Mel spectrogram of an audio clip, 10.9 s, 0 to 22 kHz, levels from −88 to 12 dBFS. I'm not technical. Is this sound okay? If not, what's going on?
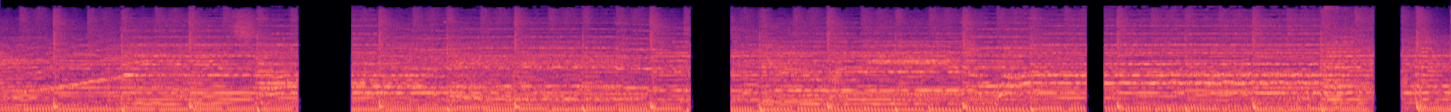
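No. The sound drops to silence four times: at 2.23 s for about 0.41 s, 5.17 s for 0.31 s, 8.15 s for 0.14 s, and 10.30 s for 0.21 s. Each gap is likely a Bluetooth stall, where wireless interference delays audio and playback pauses until it arrives.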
